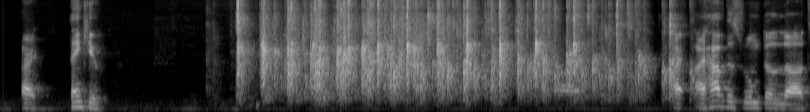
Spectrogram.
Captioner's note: applause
